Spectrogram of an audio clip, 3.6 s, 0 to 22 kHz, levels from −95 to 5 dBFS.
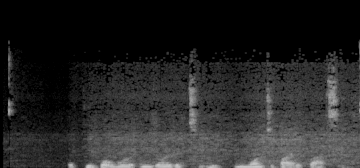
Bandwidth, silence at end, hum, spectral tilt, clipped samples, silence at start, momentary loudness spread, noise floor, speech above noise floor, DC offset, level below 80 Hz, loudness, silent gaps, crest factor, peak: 15 kHz; 0 s; none; -5.5 dB/octave; under 0.1%; 0.1 s; 8 LU; -66 dBFS; 41 dB; under 0.1%; -64 dBFS; -26 LUFS; none; 18 dB; -8 dBFS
